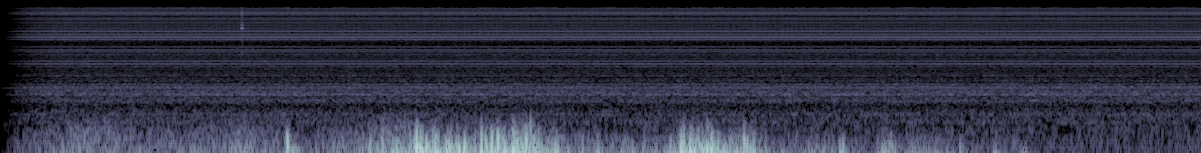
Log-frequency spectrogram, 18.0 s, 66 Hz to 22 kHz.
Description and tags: Mars field recording (NASA)
Soundscape recording from the Perseverance rover, Feb. 20, 2021. Jezero Crater, Mars.
ambiant, field-recording, hum, machine, mars, nasa, space, whirring, wind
